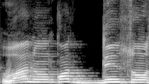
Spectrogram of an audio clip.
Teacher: اب یہاں پر واو کے اوپر زبر ہے، نون کے اوپر پیش ہے، قاف کے اوپر زبر ہے، اس کو موٹا پڑھنا ہے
